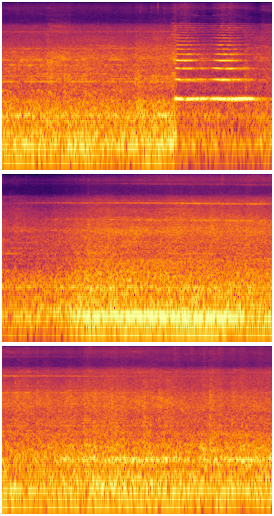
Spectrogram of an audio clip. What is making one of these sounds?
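A diesel locomotive rumbles loudly as it passes close by.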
